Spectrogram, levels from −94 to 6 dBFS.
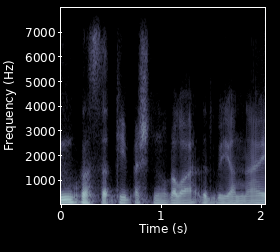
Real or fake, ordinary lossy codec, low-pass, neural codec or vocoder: fake; Opus, 24 kbps; 7.2 kHz; codec, 16 kHz in and 24 kHz out, 0.4 kbps, LongCat-Audio-Codec, four codebook decoder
